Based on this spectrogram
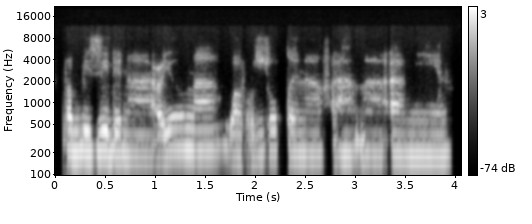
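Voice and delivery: measured Arabic invocation opening a study circle; opening prayer. Acted. Teacher opening the study session with prayer, measured intoning. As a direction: intone the opening prayer slowly before the lesson.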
